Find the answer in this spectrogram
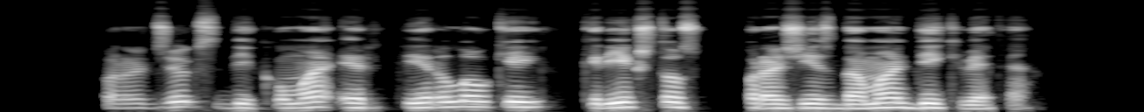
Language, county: Lithuanian, Vilnius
